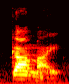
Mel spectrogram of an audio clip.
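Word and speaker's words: gummite: luster and occurring in gum-like masses so mike gunmite that's how you say it okay it's now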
